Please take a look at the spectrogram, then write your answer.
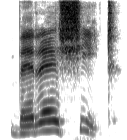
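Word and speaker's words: בְּרֵאשִׁית: And of course it is pronounced Ta. And so the whole word then becomes Bereshit.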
